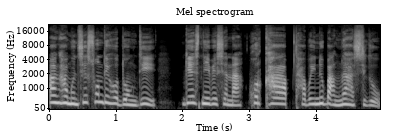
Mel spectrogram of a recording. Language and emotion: Bodo, fearful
